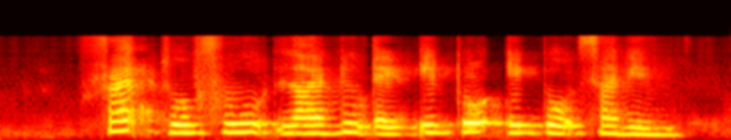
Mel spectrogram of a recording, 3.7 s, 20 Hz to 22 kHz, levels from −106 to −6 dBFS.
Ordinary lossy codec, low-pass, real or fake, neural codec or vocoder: none; none; fake; codec, 16 kHz, 1 kbps, FreqCodec, smaller model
